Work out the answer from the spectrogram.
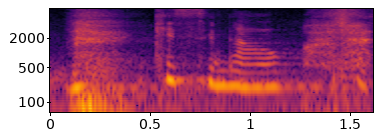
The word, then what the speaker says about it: Chisinau: took me ages to pronounce, but Chisinau.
